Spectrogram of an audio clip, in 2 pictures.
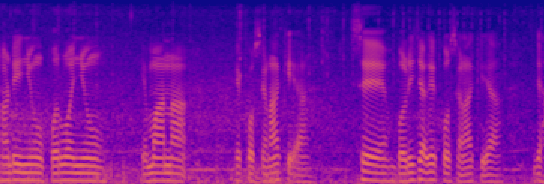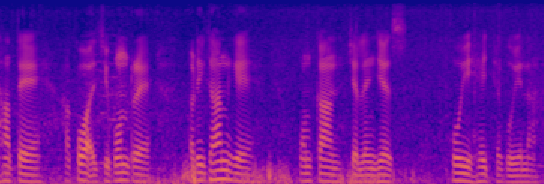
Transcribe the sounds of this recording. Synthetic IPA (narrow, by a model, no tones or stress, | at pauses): hãɖiɲupəɾwəɲu | ɛmanaʔɡɛkɔsɛɽ̃ãkɛʔa | sɛbəɽid͡ʒaʔɡɛkɔsɛɽ̃akɛʔa | d͡ʒaɦãt̪ɛ | akɔwaʔd͡ʒibɔnɾɛəɽiɡanɡɛ | ɔnkant͡ʃɛlɛɲd͡ʒɛs | hujɦɛc̚ˀəɡujəna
